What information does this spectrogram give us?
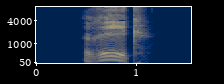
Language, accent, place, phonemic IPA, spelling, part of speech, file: German, Germany, Berlin, /ʁeːk/, reg, verb, De-reg.ogg
- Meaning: 1. singular imperative of regen 2. first-person singular present of regen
